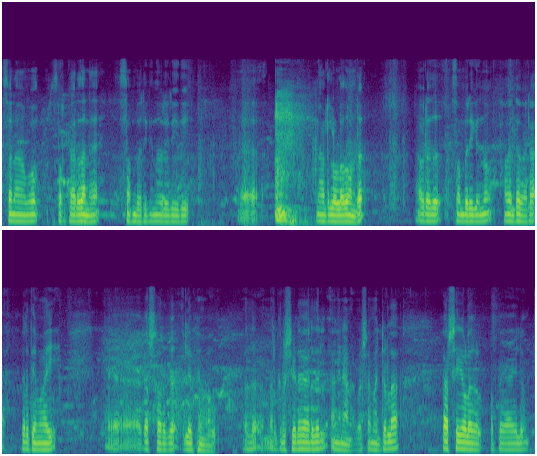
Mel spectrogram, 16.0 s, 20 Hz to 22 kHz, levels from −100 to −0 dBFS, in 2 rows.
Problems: continuous background conversations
